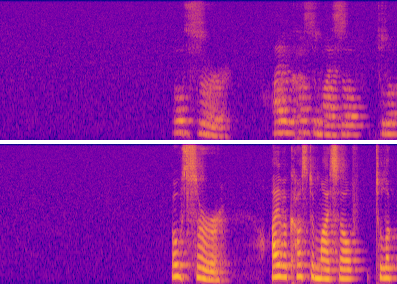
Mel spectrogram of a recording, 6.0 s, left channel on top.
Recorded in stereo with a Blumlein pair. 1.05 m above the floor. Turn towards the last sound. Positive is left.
turn(degrees=-45)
